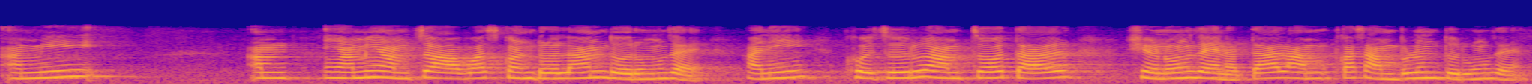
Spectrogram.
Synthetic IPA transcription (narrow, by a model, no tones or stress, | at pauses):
ami | amamiamt͡sɔaʋad͡zkəɳʈɾolãnd̪ɔɾũŋkd͡zajañikʰət͡səɾuːamt͡sɔt̪al | ɕeɽ̃õŋkd͡zajnat̪alamkasãmbluːnt̪əɾũŋkd͡zaj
